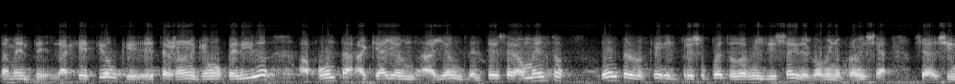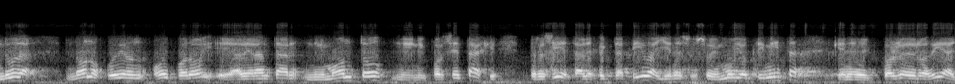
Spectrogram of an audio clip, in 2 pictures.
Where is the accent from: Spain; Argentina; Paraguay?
Argentina; La Rioja; Yo creo que como riojano, si bien el otro año hay elecciones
